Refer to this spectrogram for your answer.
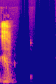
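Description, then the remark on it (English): A single loud crunchy bite into a dry, sour cream and onion flavored cricket, a brief crackling burst followed by a faint small crunch a moment later, with no talking. “That one really crunched.”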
